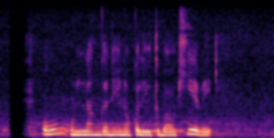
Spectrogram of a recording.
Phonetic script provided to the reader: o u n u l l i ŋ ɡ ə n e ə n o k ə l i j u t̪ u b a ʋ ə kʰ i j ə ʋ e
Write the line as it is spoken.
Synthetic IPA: o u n u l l a ŋ ɡ ə n e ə n o k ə l i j u t̪ u b a ʋ ə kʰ i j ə ʋ e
